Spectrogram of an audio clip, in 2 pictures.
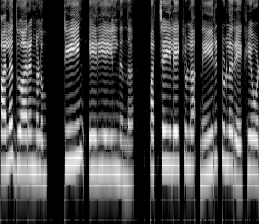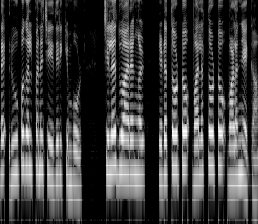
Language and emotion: Malayalam, neutral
